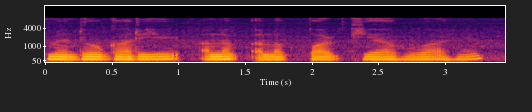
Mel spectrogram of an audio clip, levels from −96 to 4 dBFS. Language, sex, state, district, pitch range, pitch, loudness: Hindi, male, Arunachal Pradesh, Lower Dibang Valley, 120-130 Hz, 125 Hz, -15 LUFS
